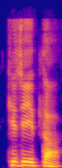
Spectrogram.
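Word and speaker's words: 気づいた: 넷째 줄 첫 번째 어휘는 한자가 기운기자이고 일본어로는 키지이타 라고 읽으며 키지이타는 깨닫다, 알아차리다, 정신이 돌아오다는 뜻의 자동사인 키즈크의 과거형으로 키지이타는 깨달은, 알아차린 이란 의미입니다.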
